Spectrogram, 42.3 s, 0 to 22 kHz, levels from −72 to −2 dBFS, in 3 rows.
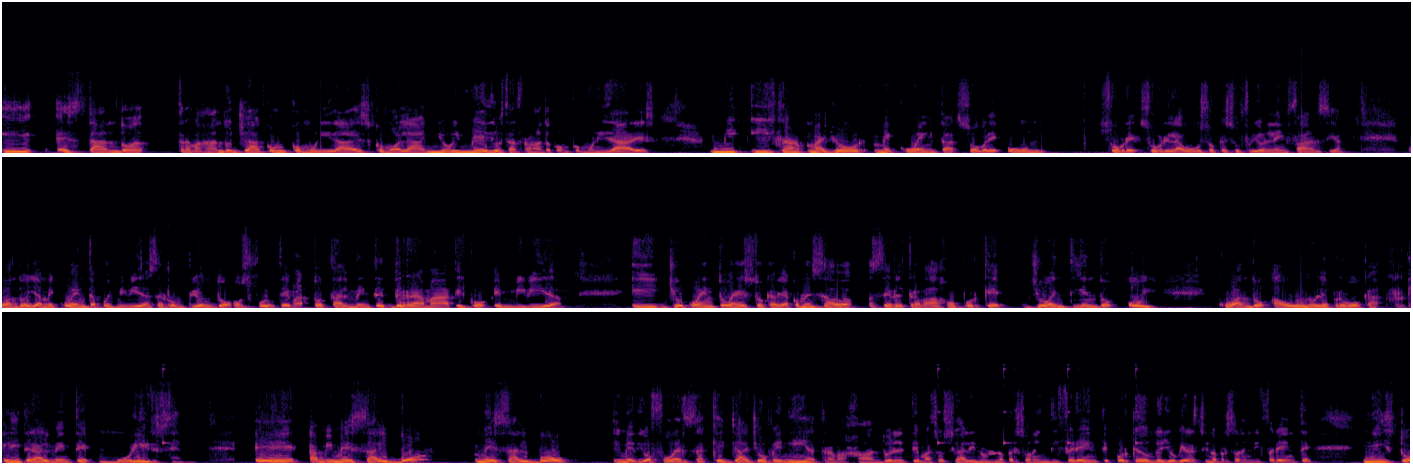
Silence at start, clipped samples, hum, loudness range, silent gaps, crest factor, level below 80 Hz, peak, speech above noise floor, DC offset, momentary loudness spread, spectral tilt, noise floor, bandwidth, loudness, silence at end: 0 s; under 0.1%; none; 3 LU; none; 10 dB; -56 dBFS; -22 dBFS; 19 dB; under 0.1%; 9 LU; -6 dB/octave; -51 dBFS; 14.5 kHz; -32 LUFS; 0 s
